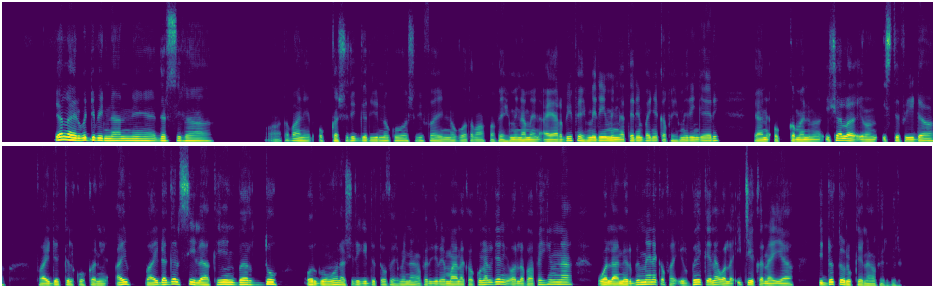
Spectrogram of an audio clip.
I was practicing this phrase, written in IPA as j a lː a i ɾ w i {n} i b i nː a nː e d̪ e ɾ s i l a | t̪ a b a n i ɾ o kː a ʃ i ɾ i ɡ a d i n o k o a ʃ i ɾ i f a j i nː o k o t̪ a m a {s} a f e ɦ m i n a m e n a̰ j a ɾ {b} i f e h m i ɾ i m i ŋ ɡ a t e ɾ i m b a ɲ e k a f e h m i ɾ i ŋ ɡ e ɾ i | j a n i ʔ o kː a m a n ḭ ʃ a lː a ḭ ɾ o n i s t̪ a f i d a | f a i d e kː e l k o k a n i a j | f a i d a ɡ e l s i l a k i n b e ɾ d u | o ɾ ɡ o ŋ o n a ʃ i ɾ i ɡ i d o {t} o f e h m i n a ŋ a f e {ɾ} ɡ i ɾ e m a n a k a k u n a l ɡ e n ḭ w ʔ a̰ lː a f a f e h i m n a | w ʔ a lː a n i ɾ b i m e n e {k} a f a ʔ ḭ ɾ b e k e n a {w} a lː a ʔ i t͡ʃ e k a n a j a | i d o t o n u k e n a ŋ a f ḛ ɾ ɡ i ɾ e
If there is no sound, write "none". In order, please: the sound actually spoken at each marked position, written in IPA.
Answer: d, f, b, t, ɾ, k, w

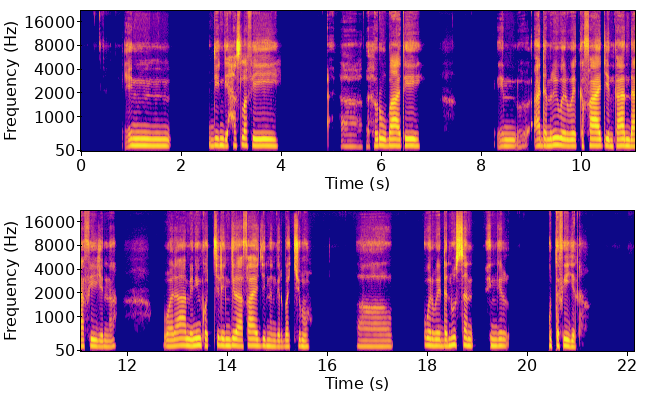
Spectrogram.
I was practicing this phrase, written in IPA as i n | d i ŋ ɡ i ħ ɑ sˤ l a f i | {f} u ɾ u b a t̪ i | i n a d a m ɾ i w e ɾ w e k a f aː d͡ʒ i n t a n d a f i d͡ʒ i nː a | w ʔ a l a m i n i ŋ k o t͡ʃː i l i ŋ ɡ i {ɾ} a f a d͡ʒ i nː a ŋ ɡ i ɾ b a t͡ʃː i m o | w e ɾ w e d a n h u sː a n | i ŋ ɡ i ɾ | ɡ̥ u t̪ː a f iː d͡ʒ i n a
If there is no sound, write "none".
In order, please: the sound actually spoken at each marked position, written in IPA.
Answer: h, ɾ

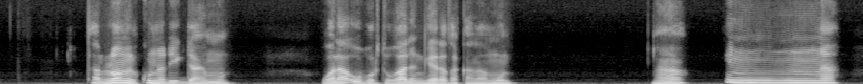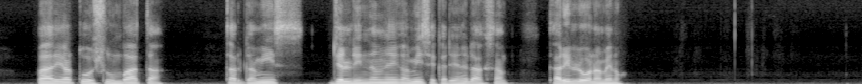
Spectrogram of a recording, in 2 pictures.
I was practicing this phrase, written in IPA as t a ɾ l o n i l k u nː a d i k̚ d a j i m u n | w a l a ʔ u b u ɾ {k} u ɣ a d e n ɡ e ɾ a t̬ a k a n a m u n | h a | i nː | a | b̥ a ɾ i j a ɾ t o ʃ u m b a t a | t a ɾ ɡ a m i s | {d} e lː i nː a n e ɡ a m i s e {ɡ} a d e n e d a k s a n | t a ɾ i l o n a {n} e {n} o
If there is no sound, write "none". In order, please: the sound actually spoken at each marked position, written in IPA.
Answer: t, d͡ʒ, k, m, n

